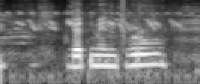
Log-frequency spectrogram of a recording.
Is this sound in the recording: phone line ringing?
no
